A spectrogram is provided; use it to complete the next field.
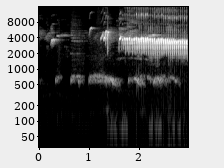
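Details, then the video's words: Vocal canary in a 'ngerol' rolling song aimed at getting young canaries singing: a few soft scattered notes, then a loud, steady, high buzzing roll pulsing evenly to the end. "Pancingan Kenari Gacor NGEROL Cuit CUIT Rekomendasi buat MASTERAN Kenari PAUD agar Cepat BUNYI"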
